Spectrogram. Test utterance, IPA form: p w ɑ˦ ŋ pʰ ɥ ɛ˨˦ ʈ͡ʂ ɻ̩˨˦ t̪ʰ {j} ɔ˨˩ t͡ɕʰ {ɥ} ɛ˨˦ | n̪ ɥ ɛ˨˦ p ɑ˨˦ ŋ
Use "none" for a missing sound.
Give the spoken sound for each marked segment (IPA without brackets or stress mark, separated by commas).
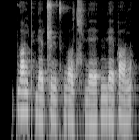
w, ɥ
